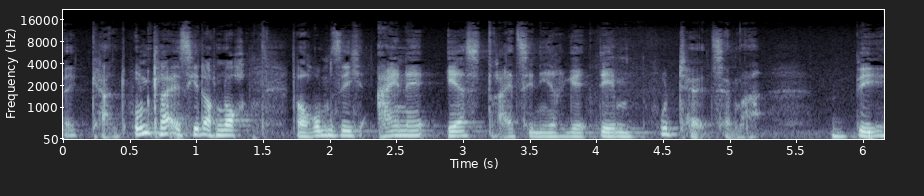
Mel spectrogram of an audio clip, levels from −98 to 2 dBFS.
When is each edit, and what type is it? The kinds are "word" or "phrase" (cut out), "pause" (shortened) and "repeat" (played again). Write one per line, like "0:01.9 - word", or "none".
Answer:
0:01.6 - pause
0:04.0 - word

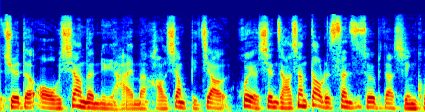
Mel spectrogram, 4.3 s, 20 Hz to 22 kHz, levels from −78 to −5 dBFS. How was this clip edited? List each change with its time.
0:02.3 - pause

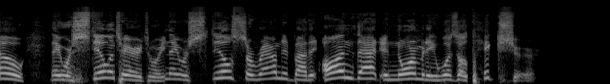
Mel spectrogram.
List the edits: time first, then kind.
0:01.1 - word
0:01.6 - word
0:03.2 - word
0:03.8 - word
0:04.7 - word

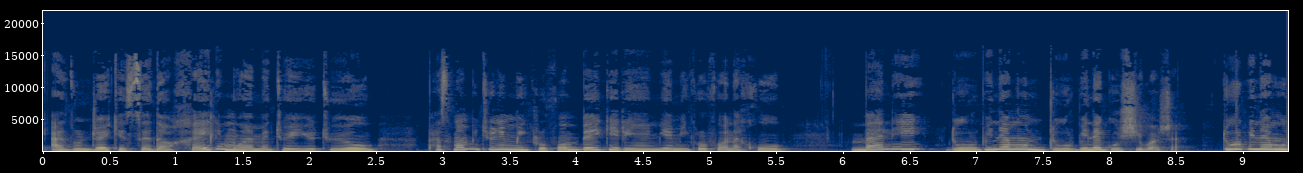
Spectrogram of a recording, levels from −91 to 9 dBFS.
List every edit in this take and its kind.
none

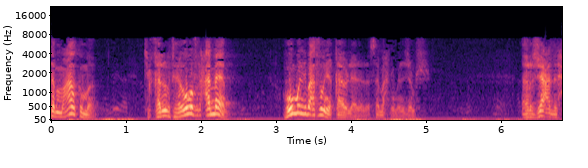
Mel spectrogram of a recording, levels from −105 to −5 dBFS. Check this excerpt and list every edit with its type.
none

